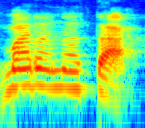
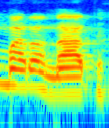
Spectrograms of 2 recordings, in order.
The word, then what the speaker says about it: Maranata: Maranatá, como dizemos nós católicos, ou maranata, como dizem nossos irmãos separados, os evangélicos ou protestantes. Não importa a pronúncia, o significado é o mesmo.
